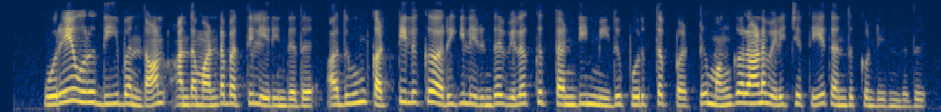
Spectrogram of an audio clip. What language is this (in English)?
Tamil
